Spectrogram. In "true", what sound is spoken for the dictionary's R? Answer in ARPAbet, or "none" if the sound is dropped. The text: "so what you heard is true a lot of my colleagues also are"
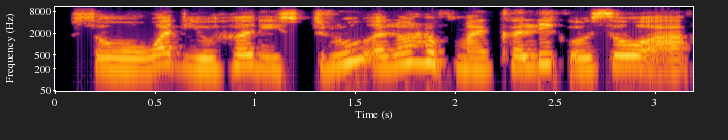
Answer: R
